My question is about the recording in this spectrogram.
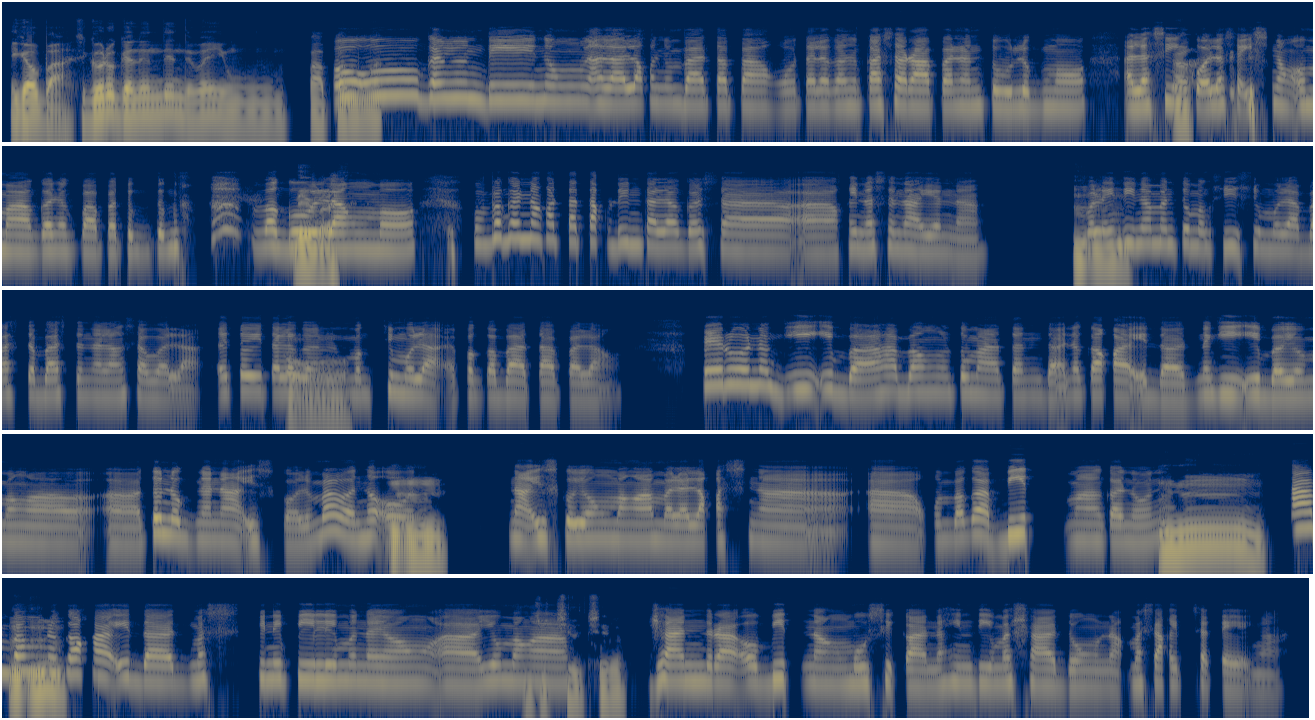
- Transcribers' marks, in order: chuckle
- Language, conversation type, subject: Filipino, unstructured, Paano ka naaapektuhan ng musika sa araw-araw?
